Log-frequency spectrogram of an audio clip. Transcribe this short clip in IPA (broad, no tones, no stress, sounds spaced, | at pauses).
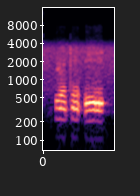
ɭ ɛ̃ t ẽ ʔ e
